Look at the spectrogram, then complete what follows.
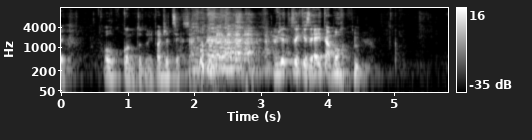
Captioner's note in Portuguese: risos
